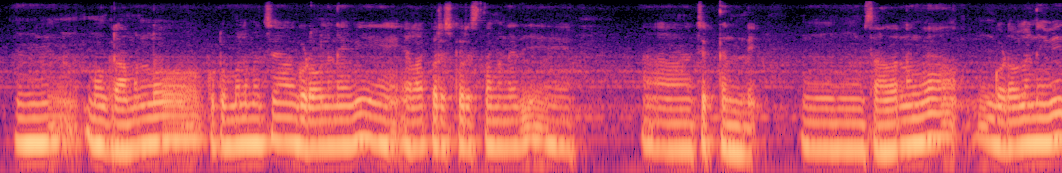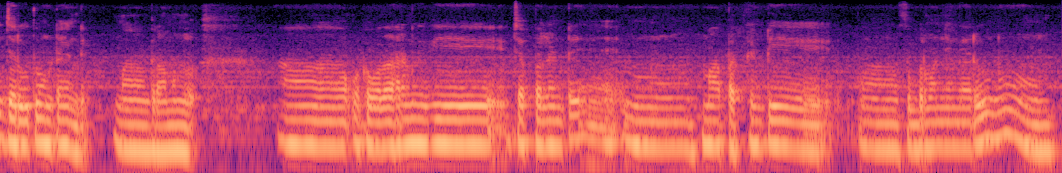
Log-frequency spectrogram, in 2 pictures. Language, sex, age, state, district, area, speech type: Telugu, male, 30-45, Andhra Pradesh, Kakinada, rural, spontaneous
